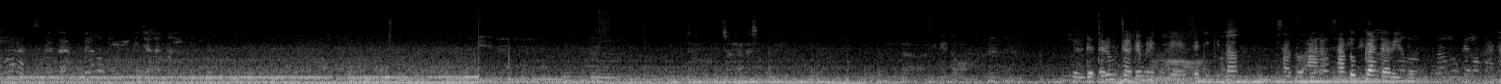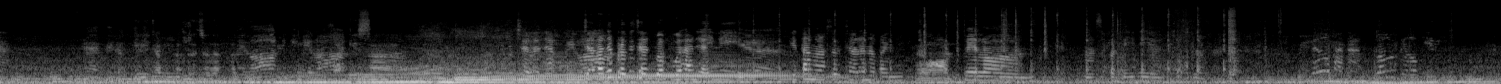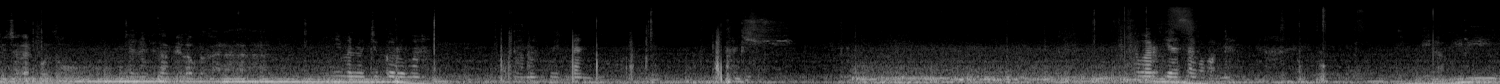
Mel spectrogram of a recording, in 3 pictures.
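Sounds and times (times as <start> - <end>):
people talking: 0.0 - 2.1, 9.0 - 15.2, 15.8 - 27.2, 28.0 - 29.4, 33.3 - 34.4, 35.1 - 36.0, 41.3 - 42.4
car engine humming inside cabin: 0.0 - 45.0
road noise: 0.0 - 45.0.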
